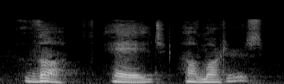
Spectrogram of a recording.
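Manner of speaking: "the" stressed, leaned on heavily. Pointing out the definite article in a phrase: stress on the. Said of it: "with a stress on the age of martyrdom, the definite article".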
